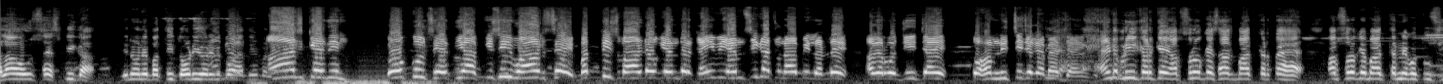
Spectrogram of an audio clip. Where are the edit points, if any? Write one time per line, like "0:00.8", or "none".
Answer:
0:02.5
0:10.9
